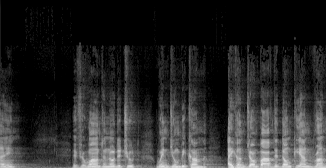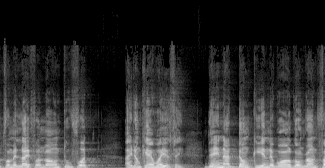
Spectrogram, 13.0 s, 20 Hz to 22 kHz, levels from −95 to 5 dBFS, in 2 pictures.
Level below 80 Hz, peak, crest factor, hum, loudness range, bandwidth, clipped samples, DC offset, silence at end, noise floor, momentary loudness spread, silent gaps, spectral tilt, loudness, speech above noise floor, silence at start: -46 dBFS; -2 dBFS; 14 dB; none; 3 LU; 10 kHz; under 0.1%; under 0.1%; 0 s; -46 dBFS; 12 LU; none; -6 dB/octave; -16 LUFS; 31 dB; 0 s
